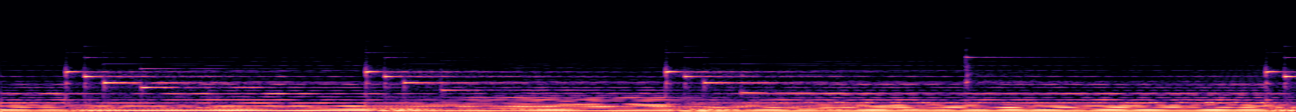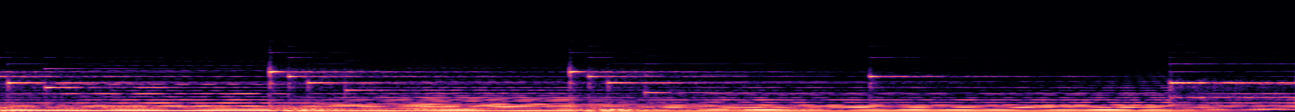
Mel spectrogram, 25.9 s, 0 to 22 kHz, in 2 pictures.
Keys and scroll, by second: 24.5 space.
